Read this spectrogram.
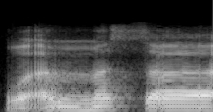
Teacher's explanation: huruf-huruf sin apabila dia waqaf atau tasydid maka biarkan desisnya keluar.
